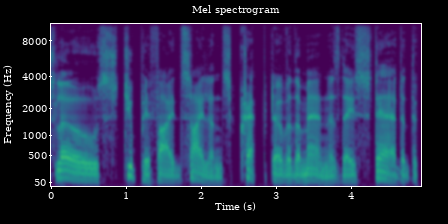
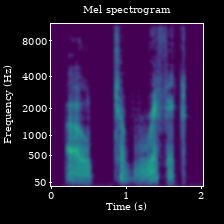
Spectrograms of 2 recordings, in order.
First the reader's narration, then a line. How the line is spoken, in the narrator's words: muttered Fauk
